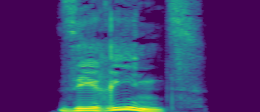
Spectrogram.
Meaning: genitive singular of Serin
- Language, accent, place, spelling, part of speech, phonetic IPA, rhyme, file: German, Germany, Berlin, Serins, noun, [zeˈʁiːns], -iːns, De-Serins.ogg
